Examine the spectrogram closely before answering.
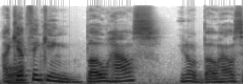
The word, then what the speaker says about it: Bauhaus: No, this is pronounced bow house. Bauhaus. Oh, Bauhaus, like a German thing.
